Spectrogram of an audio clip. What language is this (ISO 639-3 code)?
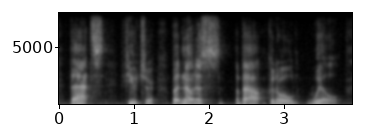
eng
